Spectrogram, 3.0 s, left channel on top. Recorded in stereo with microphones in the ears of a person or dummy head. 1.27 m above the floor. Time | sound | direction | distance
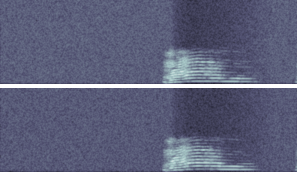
1.6 | a cat meowing | 15° right (ahead or behind) | 1.9 m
